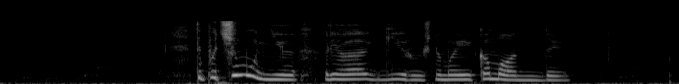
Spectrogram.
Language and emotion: Russian, angry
